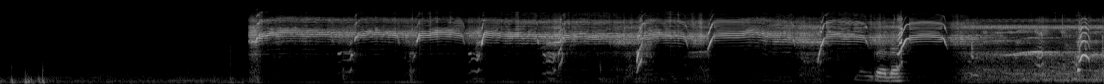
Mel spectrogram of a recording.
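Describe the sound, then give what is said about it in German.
A young bonobo, about three or four years old, screams after being bitten by an adult female, in a long series of shrill, piercing, high-pitched shrieks that rise and fall in rapid bursts, loud and continuous, after a brief quiet start with a faint low voice. “Hier gibt es eine junge Bonobo, vielleicht drei oder vier Jahre alt, die gebissen wird durch eine erwachsene Frau und dann schreit.”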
